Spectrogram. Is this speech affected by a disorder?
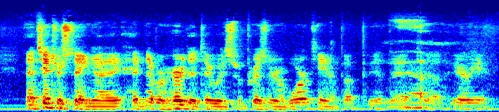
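No.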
